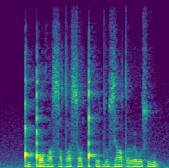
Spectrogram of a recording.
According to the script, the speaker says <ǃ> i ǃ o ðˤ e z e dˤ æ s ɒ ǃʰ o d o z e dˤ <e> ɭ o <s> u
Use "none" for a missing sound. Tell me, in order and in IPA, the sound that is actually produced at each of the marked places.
ǃ, e, s

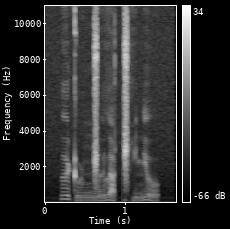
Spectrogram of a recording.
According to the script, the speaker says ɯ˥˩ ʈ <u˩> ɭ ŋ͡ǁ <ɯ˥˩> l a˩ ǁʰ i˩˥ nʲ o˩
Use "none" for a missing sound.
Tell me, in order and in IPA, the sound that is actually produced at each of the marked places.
u˩, ɯ˩˥

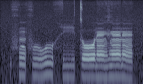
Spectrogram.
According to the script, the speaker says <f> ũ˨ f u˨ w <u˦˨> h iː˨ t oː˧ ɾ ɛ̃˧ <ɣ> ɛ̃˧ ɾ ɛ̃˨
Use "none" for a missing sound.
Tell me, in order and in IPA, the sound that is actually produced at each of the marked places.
f, u˦˨, ɣ

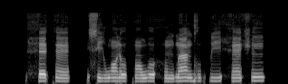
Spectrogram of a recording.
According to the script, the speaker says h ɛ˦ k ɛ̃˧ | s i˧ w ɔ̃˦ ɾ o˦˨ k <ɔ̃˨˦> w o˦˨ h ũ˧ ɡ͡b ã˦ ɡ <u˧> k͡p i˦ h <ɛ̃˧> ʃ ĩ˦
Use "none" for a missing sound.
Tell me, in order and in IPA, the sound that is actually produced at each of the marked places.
ɔ̃˨˦, u˧, ɛ̃˧

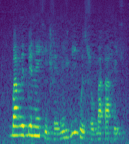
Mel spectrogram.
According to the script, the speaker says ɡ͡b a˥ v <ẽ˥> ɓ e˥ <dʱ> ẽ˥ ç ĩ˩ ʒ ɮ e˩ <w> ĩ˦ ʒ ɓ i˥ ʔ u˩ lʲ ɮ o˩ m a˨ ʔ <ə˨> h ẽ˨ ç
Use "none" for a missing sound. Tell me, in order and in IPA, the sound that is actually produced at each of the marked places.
e˥, ð, ð, a˨

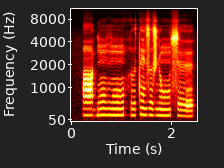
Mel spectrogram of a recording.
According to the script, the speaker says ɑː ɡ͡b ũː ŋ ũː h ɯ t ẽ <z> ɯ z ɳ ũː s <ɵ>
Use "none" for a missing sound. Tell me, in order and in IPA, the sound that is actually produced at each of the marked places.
z, ø

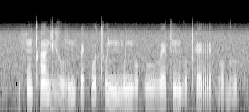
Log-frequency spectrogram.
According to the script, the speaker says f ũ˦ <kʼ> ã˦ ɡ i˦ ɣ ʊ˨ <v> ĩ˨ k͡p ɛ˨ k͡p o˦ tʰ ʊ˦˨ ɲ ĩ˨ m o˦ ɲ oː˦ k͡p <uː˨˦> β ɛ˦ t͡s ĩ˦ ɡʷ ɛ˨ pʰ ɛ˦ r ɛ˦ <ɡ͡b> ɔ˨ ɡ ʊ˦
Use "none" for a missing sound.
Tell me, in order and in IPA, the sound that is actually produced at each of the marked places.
kʼ, v, uː˦, ɡ͡b

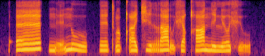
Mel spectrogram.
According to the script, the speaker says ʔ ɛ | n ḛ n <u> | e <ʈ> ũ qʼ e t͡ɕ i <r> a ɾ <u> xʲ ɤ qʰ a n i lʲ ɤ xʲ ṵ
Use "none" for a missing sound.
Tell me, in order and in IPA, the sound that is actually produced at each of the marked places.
u, tʼ, r, ṵ

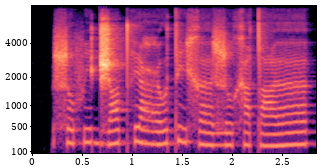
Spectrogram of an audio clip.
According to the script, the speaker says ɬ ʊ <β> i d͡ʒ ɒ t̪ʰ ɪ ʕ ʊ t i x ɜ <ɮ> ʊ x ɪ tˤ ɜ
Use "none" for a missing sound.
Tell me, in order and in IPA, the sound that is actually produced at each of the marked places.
f, ɮ

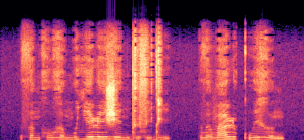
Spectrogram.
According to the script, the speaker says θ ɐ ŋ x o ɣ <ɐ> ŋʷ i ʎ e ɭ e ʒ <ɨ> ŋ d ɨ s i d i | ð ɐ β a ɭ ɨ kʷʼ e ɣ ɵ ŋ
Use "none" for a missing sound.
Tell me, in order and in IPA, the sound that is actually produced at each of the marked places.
ɐ, e

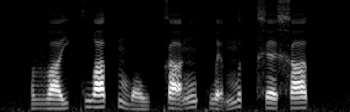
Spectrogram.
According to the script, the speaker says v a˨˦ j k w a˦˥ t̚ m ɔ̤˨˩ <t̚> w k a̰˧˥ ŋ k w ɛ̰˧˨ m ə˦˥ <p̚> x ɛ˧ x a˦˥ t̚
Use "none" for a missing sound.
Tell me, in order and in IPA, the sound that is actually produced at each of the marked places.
none, t̚

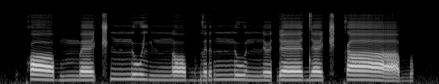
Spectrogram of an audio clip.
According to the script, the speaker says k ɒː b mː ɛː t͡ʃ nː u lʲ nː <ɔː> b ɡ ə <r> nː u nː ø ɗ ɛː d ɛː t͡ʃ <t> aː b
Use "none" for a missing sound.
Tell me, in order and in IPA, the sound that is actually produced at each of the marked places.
ɔː, r, k

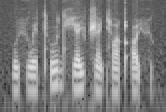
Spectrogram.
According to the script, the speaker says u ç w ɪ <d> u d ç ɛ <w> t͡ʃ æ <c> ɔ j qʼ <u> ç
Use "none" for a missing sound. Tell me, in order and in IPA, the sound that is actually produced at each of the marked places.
tʼ, j, c, u

